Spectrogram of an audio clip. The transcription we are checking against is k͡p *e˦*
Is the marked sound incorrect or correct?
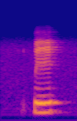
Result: correct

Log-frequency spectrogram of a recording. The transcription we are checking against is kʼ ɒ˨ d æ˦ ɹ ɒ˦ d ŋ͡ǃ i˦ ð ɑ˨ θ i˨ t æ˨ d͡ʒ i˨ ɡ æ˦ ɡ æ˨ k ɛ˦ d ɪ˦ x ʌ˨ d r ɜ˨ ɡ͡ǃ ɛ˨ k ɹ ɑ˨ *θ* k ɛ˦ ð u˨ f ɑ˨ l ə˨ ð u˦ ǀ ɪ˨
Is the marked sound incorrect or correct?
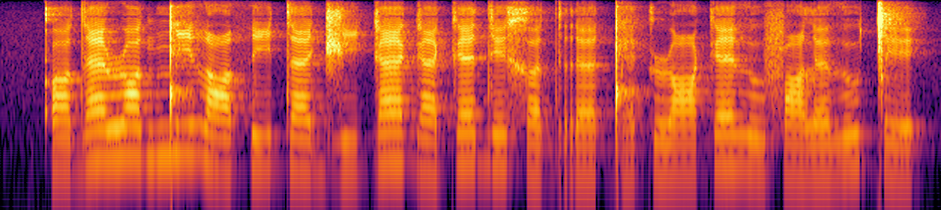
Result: incorrect: none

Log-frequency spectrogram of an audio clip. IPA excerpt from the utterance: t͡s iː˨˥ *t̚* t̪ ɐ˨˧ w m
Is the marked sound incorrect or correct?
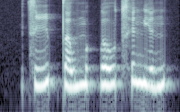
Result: incorrect: p̚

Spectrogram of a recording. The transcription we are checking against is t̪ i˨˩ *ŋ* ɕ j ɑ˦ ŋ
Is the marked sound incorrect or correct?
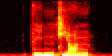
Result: correct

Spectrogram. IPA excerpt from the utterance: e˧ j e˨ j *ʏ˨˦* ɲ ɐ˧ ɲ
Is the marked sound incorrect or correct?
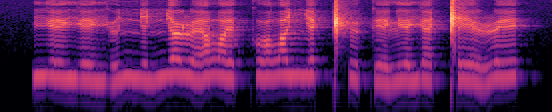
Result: correct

